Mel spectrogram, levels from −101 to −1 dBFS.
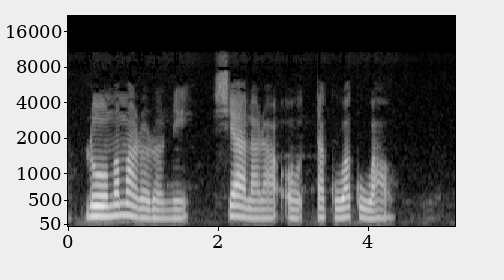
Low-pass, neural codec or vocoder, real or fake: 10.8 kHz; none; real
